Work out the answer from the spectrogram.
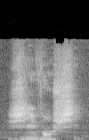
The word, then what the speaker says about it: Givenchy: Ensuite, nous avons Givenchy. Givenchy. Le G ici, il est suivi par un I, une voyelle. Donc ce n'est pas le son G, c'est le son je.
